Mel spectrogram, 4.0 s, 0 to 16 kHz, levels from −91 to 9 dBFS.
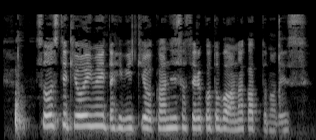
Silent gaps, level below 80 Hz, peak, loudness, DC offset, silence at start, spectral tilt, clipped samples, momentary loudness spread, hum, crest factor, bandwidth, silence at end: none; -70 dBFS; -8 dBFS; -26 LUFS; under 0.1%; 0.2 s; -3.5 dB/octave; under 0.1%; 12 LU; none; 18 dB; 11.5 kHz; 0.15 s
